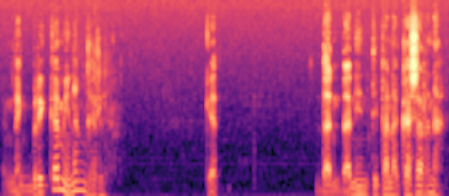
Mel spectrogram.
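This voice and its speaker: A man's voice: on the low side, sing-song, normal speed, breathy edge. A man acting in a radio drama as a heartbroken young jeepney driver, polite and subdued. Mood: dejected.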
